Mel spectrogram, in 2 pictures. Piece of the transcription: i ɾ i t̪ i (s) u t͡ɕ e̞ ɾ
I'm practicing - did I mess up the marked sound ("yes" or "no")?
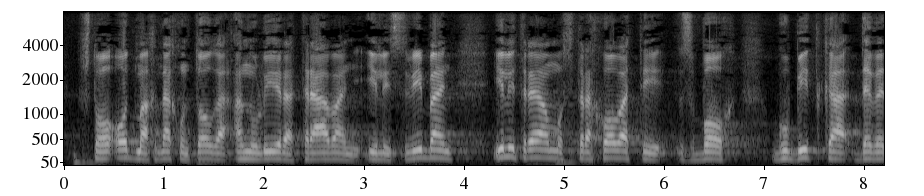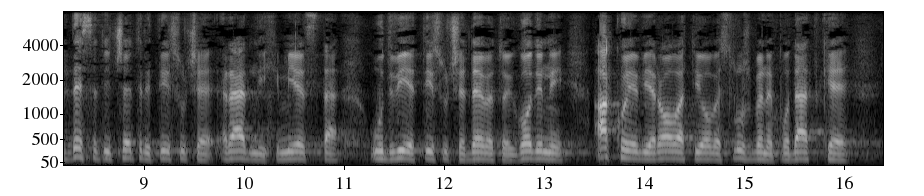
no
